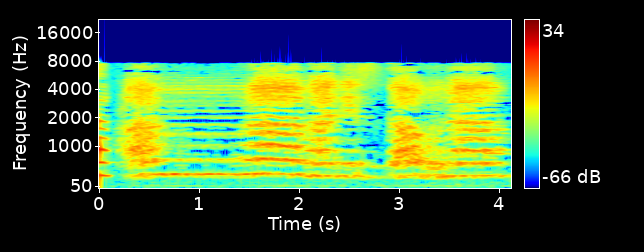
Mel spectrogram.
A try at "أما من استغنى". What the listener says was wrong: تغني تغ غين پر قلقلة نہیں ہوگا تا کو موٹا نہیں کرنا،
